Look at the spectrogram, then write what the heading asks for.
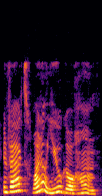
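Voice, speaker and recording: A woman acting in a comedy radio play as a curt, sardonic producer, snappish and deadpan. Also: on the high side, a little slow, muffled recording.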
